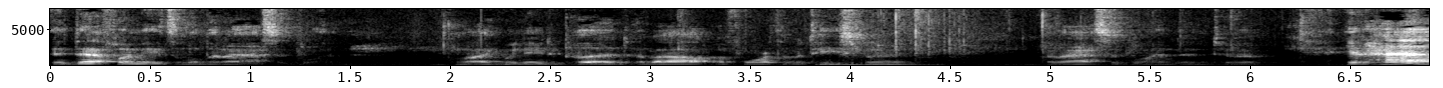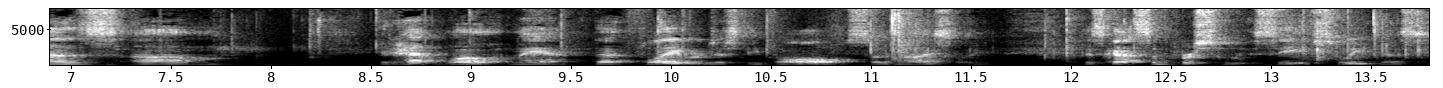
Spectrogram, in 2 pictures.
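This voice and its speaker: The speech moves at a moderate pace with big swings in loudness. There is audible room echo and light background noise. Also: man. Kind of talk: tutorial. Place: kitchen. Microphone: camera far.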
